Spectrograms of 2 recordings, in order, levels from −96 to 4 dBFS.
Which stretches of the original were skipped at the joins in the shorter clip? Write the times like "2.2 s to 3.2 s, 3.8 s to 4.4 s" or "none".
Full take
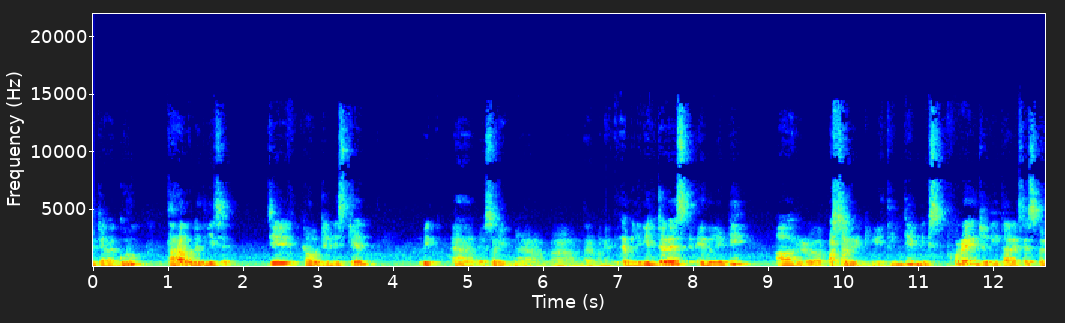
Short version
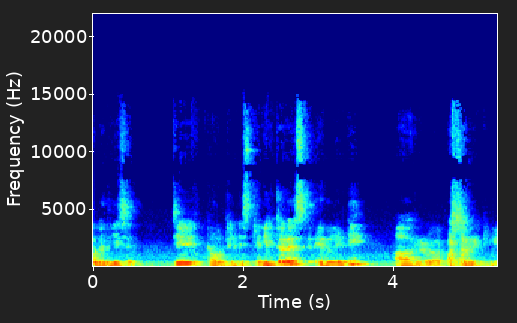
3.5 s to 7.3 s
